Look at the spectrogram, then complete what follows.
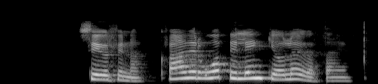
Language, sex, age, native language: Icelandic, female, 20-29, Icelandic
